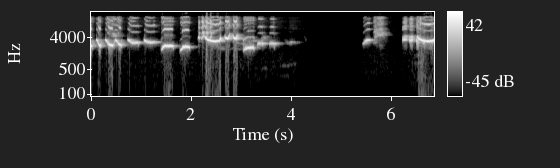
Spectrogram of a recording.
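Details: Captive orange-headed thrush (anis merah) used as a master bird: a stream of bright whistled and slurred notes for about four seconds, a long silence, then a few more high whistles.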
